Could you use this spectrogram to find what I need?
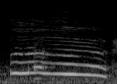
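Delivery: imitated high, thin wail; high drawn-out "ah". Mother reacting as baby is walked past, wailing. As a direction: let out a held, high cry.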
